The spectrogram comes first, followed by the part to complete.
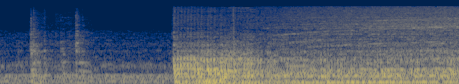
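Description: Two short clicks, then a Nutribullet centrifugal juicer's motor switches on about a second in and keeps running steadily with a low hum.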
